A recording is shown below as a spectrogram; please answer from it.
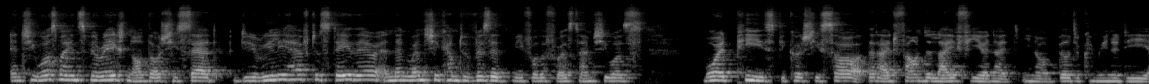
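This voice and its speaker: A middle-aged woman from Germany, a leadership coach, answering interview questions thoughtfully and pausing often to search for her words. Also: low-pitched, a little mellow. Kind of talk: reflective interview conversation. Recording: echoey room.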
